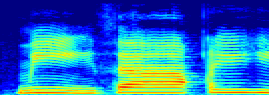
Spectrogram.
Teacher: میم یا زر می یا مدہ ہے کھینچ کر پڑھنا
